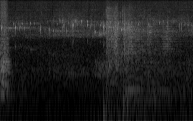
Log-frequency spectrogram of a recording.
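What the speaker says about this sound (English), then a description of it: "Sounds like water down there." Water running and splashing somewhere below in the video game Stray, a steady wash of trickling and pouring that swells slightly halfway through and continues alone without speech.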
